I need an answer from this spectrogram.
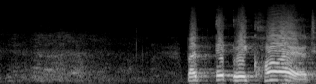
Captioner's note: laughing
